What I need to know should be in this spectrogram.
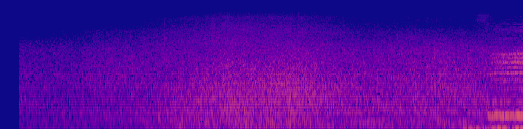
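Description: Waves wash gently onto a beach, swelling and then easing.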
